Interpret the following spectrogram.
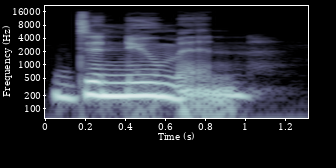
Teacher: Three syllables with a nasal final syllable inherited from French.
